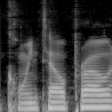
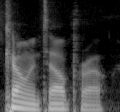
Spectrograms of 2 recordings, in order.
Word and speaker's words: COINTELPRO: I remember one time we were recording and we were doing a show on COINTELPRO and she kept saying COINTELPRO and I'm like, it's COINTELPRO. And she's like, that's just how I like to say it. I'm like, but you're saying it wrong.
